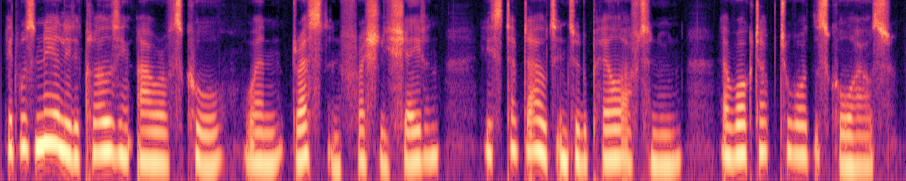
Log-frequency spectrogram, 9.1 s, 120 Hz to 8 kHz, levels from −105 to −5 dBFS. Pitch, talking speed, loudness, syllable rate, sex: 205 Hz, 170 wpm, -17 LUFS, 4.9 syllables/s, female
